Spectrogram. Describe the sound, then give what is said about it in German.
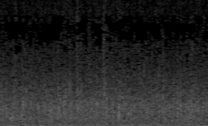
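Steady rain falls continuously, a dense, even hiss of drops spread across the whole range, with no breaks or voices, heard at a soft, constant level. “Hör den Klang des gleichmäßigen Regens und fühle wieder all die Möglichkeiten, die dich umgeben.”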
